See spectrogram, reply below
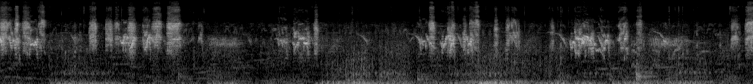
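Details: Morning meal of green food for Australian budgies. Sharp twittering bursts come and go every second or two, mixed with rustling and faint low thumps.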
